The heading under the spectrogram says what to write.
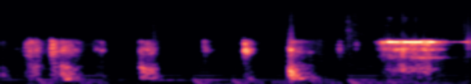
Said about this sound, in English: Oh, excellent. Love that doorbell.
